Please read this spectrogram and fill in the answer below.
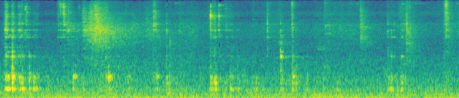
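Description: Light, irregular clicks and knocks of a metal intake pipe being handled and test-fitted at the turbo, with a brief scrape about a second in.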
